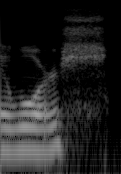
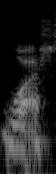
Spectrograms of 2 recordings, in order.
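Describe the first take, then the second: First: It is said with a country accent, adding an r. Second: It is said plainly, without an added r.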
